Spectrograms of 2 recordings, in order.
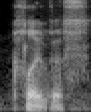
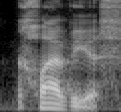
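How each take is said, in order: First: The name has no 'ee' sound before 'us'. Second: The name has an 'ee' sound before 'us'. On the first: The speaker calls it right. "It's just K-L-A-V-U-S" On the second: The speaker calls it wrong. "I believe I pronounced it Clavius. It doesn't have an I"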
